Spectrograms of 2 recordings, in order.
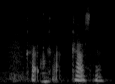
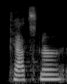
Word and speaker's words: Katzner: How about you, Kastner? Katzner, is that how you say it? Yes.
